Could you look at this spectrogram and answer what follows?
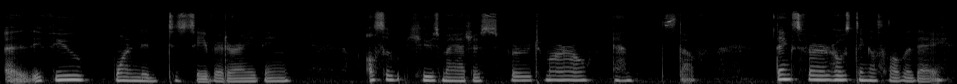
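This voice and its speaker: A woman's voice: fairly low pitch, measured pace, warm tone. Woman voicing a chirpy, folksy, lovestruck man. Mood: cheerful, friendly. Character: bubbly, friendly, lovestruck man, easily flustered.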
